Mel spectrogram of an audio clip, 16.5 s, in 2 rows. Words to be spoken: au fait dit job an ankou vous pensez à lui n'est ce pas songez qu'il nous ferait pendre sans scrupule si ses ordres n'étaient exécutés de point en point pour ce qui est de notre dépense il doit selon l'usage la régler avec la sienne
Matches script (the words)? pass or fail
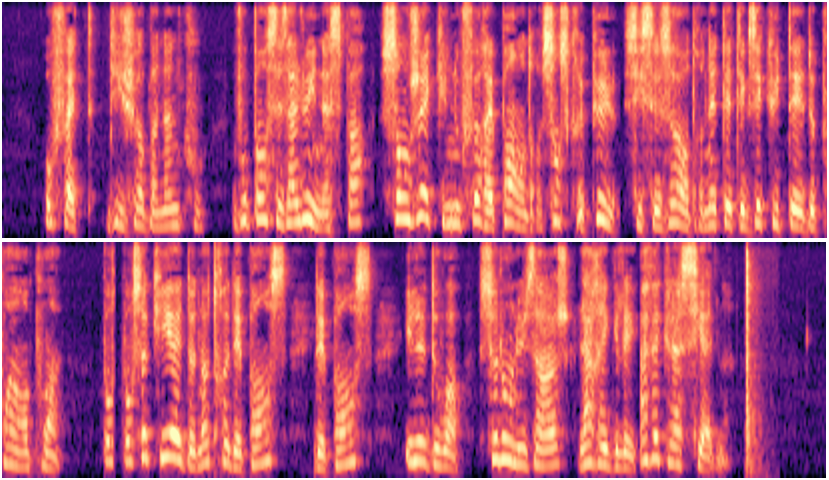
fail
